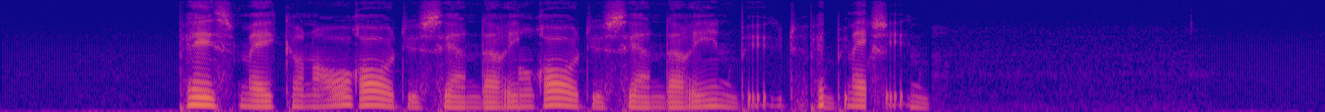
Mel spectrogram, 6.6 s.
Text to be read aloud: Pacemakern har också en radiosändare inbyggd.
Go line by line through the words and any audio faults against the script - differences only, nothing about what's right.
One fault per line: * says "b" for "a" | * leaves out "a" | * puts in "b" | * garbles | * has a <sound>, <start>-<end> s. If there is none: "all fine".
* says "radiosändare" for "också"
* garbles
